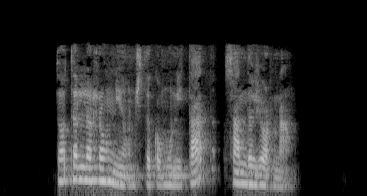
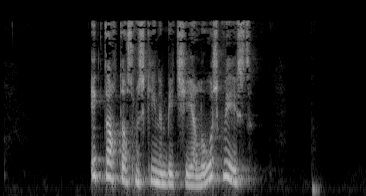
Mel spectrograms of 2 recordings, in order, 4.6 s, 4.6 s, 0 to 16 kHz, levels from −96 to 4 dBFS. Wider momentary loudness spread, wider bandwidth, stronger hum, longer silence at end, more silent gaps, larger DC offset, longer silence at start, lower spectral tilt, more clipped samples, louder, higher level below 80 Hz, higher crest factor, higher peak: about the same, 8 LU vs 7 LU; second, 7.8 kHz vs 11.5 kHz; neither; first, 0.95 s vs 0.65 s; neither; neither; second, 0.7 s vs 1.15 s; first, -5.5 dB/octave vs -4 dB/octave; neither; about the same, -27 LUFS vs -29 LUFS; about the same, -64 dBFS vs -68 dBFS; about the same, 20 dB vs 22 dB; first, -8 dBFS vs -12 dBFS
